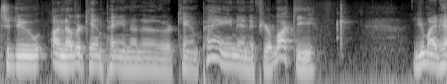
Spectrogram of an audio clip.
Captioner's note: clicks tongue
